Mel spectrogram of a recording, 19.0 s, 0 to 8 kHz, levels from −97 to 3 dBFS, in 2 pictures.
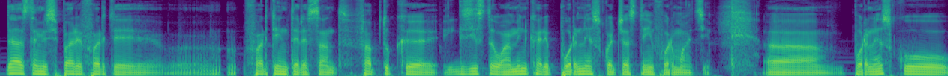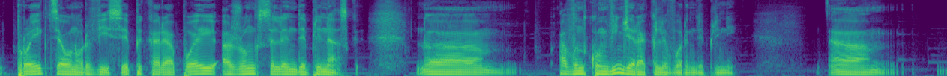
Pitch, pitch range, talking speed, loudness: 90 Hz, 85-100 Hz, 120 wpm, -19 LUFS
